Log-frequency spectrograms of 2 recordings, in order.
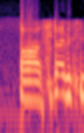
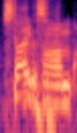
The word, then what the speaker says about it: Stuyvesant: Am I saying it right? Stuyvesant? – Stuyvesant, New York. – Stuyvesant.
